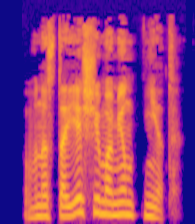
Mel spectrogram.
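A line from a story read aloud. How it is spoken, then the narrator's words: Curt, categorical. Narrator (Russian): отрубил Кирьянов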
